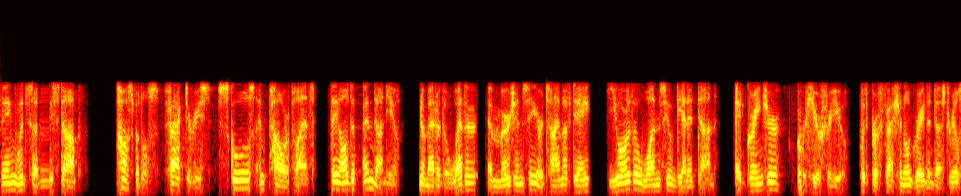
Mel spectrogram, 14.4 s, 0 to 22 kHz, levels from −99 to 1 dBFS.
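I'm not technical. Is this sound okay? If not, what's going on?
No, not quite. The whole recording went through the iLBC codec, a phone-style voice compressor that strips out the higher tones and leaves the speech sounding thin, slightly rough and a bit synthetic.

There are also seven short blips from lost iLBC frames, where bits of the audio went missing and the decoder filled the hole by stretching the last sound into a brief buzzy, breathy hum. They happen at 0.62 s, 3.08 s, 5.36 s (right after "power plants they all"), 7.04 s (after "matter the"), 10.18 s, 11.88 s (just before "here for you with") and 14.06 s. Each lasts only 40 to 140 ms, and the speech snaps back straight away.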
